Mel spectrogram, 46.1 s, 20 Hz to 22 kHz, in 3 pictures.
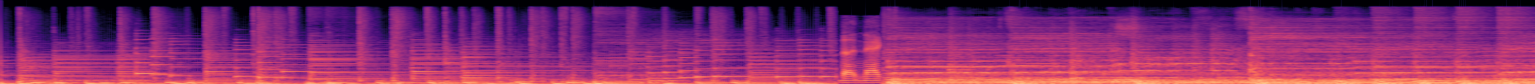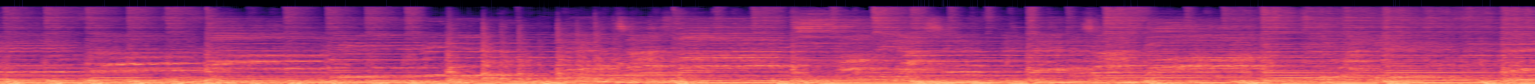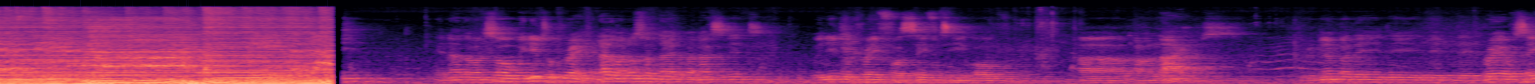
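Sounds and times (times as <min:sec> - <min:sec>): band accompaniment: 0:00.0 - 0:34.0
women's choir singing gospel: 0:09.4 - 0:34.0.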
